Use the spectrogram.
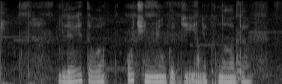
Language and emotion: Russian, sad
